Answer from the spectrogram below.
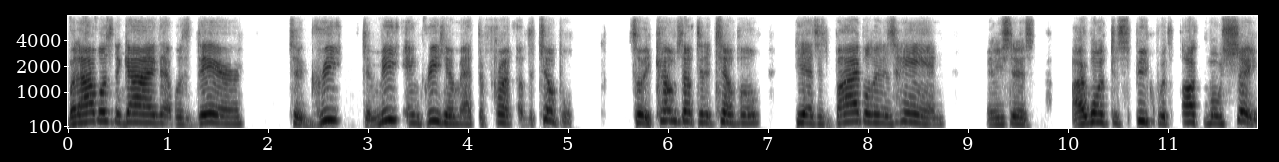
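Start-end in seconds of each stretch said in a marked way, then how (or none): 10.0-11.9 put-on heavy Jamaican accent, laid on thick. Retelling a visitor's request at the temple entrance, in a strong Jamaican accent. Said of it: "in a strong Jamaican accent".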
